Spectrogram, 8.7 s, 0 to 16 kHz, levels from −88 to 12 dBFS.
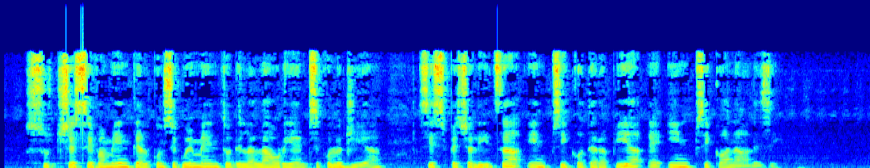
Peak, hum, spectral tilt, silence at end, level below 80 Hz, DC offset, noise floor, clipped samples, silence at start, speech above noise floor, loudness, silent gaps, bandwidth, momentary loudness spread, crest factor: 0 dBFS; none; -3 dB/octave; 0.95 s; -58 dBFS; under 0.1%; -57 dBFS; under 0.1%; 0.25 s; 37 dB; -18 LUFS; none; 14.5 kHz; 14 LU; 22 dB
